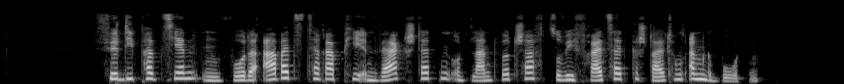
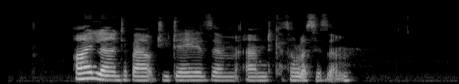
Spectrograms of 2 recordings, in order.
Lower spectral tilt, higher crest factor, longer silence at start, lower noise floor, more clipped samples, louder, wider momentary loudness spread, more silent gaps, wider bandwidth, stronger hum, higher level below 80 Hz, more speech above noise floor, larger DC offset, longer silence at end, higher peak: about the same, -4.5 dB/octave vs -4 dB/octave; about the same, 20 dB vs 22 dB; first, 1 s vs 0.75 s; first, -79 dBFS vs -61 dBFS; neither; first, -20 LUFS vs -23 LUFS; second, 8 LU vs 12 LU; neither; about the same, 11.5 kHz vs 11.5 kHz; neither; first, -68 dBFS vs -76 dBFS; first, 58 dB vs 38 dB; neither; second, 0.85 s vs 1.05 s; about the same, -2 dBFS vs -4 dBFS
